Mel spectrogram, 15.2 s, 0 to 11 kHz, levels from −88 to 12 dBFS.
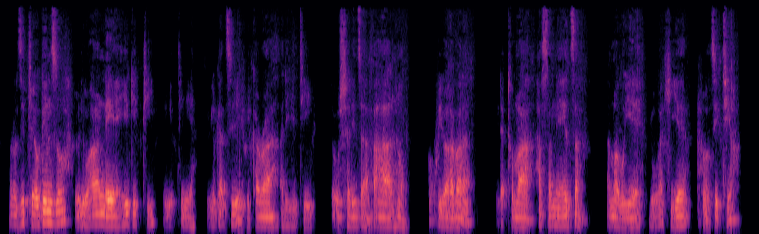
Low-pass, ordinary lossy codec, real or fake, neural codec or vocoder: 9.9 kHz; MP3, 48 kbps; fake; codec, 24 kHz, 0.9 kbps, WavTokenizer, medium speech release version 1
